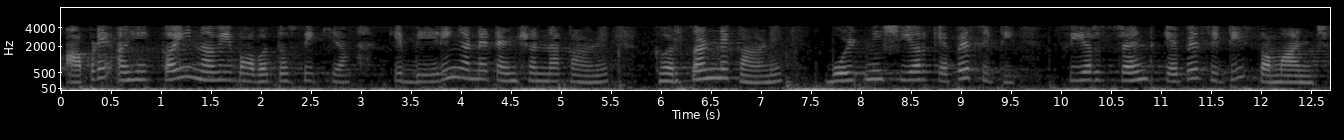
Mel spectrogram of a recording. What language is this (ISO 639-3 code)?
guj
